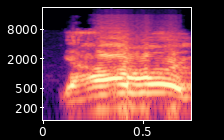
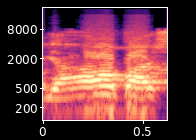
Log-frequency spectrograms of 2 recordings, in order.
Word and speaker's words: Yahweh: the most high god yahweh yahweh that's how we pronounce the most high name in the pale hebrew that doesn't mean god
